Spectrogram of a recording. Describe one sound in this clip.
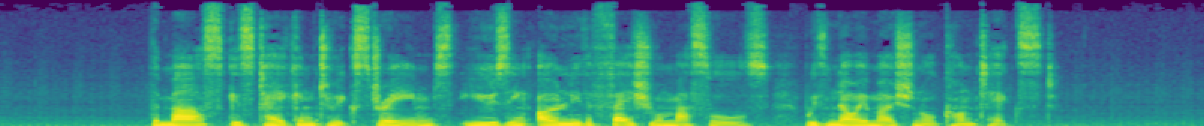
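A man speaks with animation up close.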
